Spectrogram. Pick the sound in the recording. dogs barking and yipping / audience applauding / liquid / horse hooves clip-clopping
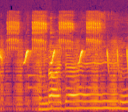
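liquid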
